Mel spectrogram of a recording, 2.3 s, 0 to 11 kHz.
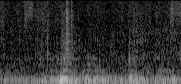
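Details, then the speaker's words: Mercedes W212 driving over bumps after a dash squeak near the windshield was fixed by lifting the plastic trim under the wipers and spraying WD-40: only dull thumps and road rumble, no squeak. "ударов ничего не слышно никакого скрипа"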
